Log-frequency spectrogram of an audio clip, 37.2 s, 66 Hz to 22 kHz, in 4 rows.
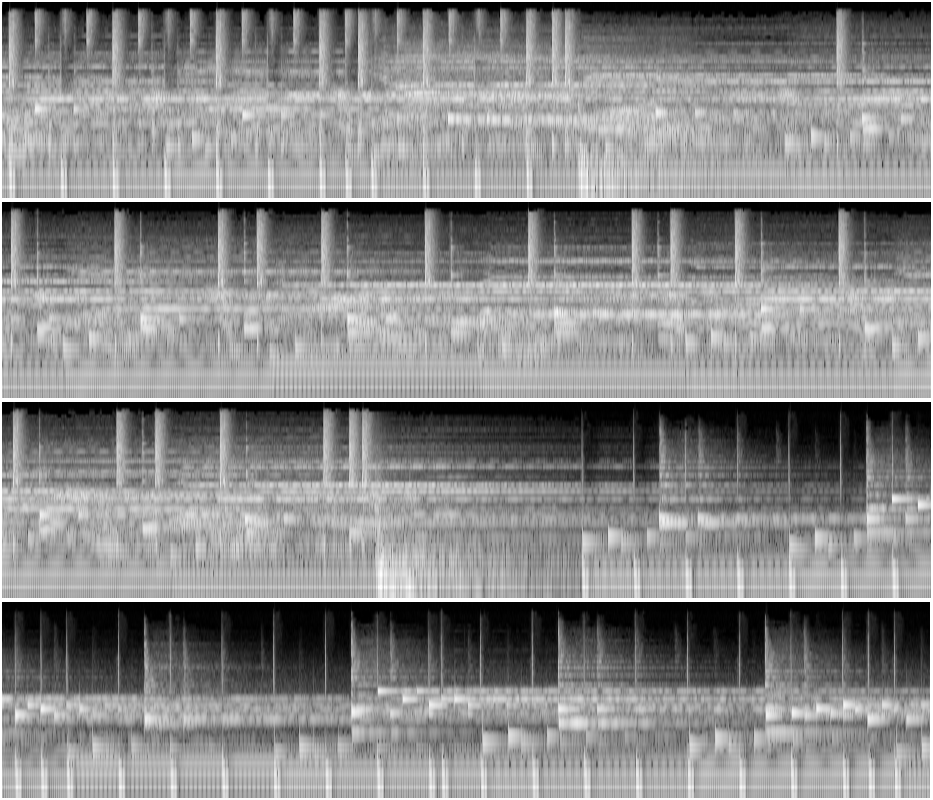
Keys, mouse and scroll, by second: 0.7 s, 1.8 click, 2.3 s, 5.9 n, 7.0 n, 11.2 f, 11.3 a, 12.2 f, 12.3 a, 13.8 f, 13.9 s, 15.5 f, 15.6 a, 17.4 f, 17.5 a, 18.5 f, 18.6 a, 21.2 n, 22.4 click, 22.6 n, 22.9 click, 24.3 g, 28.6 click, 29.0 right click, 29.8-31.0 middle drag, 30.3 click, 30.3 right click, 31.7-32.8 middle drag, 32.8 g, 33.6 click, 35.1 g, 36.5 click.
